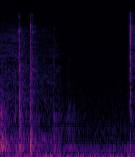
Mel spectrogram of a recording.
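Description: Small die-cast Majorette toy cars being set down on a cutting mat, giving a few light clicks early on and one sharper click near the end.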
